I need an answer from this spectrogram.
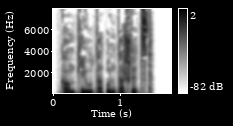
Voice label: "computerunterstützt", German; adjectives

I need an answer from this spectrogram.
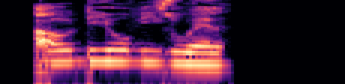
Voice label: "audiovisuell", German; adjectives

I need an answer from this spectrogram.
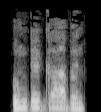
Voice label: "umgegraben", German; adjectives

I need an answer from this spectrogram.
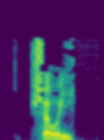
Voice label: "showy", English; adjectives

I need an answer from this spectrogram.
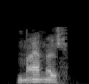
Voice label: "mannish", English; adjectives

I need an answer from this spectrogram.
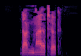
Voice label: "dogmatic", English; adjectives

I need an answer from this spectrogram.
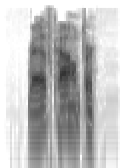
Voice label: "rev counter", English; nouns

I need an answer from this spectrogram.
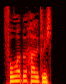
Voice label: "vorbehaltlich", German; adjectives

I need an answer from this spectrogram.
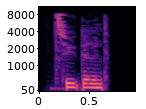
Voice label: "zügelnd", German; adjectives

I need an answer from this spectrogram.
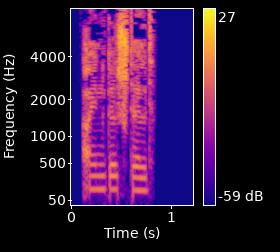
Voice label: "eingestellt", German; adjectives

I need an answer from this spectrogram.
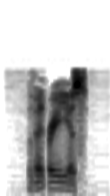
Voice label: "vitreous", English; adjectives

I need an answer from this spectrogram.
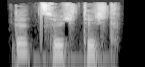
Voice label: "gezüchtigt", German; adjectives

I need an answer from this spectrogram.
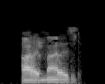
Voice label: "ionized", english; adjectives

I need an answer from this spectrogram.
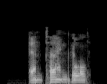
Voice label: "entangled", English; adjectives

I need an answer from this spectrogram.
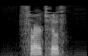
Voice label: "furtive", English

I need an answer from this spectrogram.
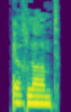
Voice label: "erlahmt", German; adjectives

